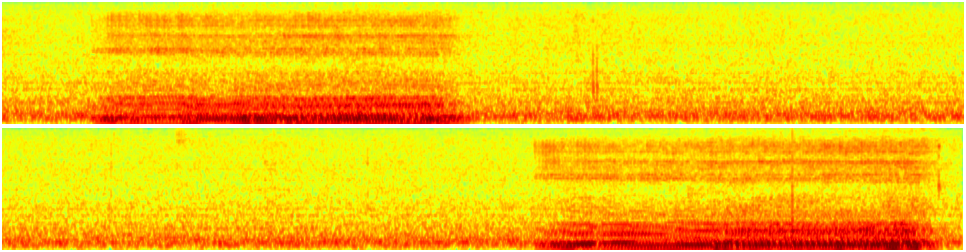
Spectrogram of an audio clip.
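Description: Two long, rattling snores roughly five seconds apart in a quiet room; ordinary snoring during sleep.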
